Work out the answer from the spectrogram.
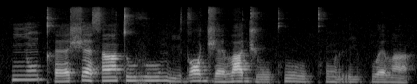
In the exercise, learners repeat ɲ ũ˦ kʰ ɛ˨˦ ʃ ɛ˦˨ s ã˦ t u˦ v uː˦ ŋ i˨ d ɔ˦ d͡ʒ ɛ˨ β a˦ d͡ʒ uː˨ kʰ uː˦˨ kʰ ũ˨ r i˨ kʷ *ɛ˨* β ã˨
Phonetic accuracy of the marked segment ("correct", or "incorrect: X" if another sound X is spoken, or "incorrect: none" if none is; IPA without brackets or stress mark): correct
